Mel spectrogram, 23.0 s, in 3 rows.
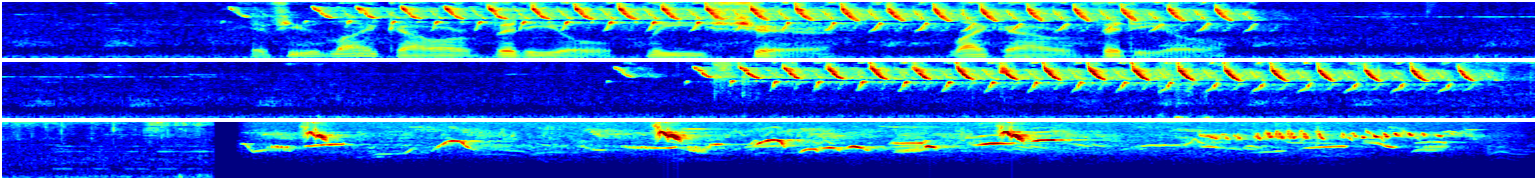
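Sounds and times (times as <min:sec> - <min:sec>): birds chirping and whistling: 0:00.0 - 0:09.4, 0:10.1 - 0:17.7
bird calling in falling notes: 0:01.2 - 0:06.4.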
